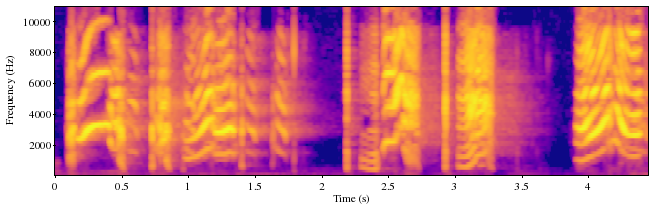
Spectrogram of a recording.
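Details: Indian ringneck parrot vocalising at close range: loud, warbling, speech-like squawks with wavering harmonic notes, several syllables in quick succession, a short silence, then a final shrill squeal.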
